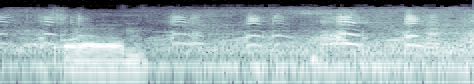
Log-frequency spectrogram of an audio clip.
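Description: Geese honk loudly and close by in a burst of stacked, nasal calls, with outdoor background noise continuing afterward.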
